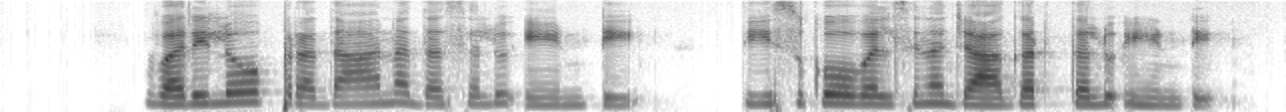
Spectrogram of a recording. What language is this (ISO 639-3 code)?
tel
